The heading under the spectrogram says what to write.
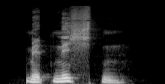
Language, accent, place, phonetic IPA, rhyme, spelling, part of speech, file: German, Germany, Berlin, [mɪtˈnɪçtn̩], -ɪçtn̩, mitnichten, adverb, De-mitnichten.ogg
- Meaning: by no means, not at all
